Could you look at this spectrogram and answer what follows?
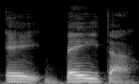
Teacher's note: Esta e larga la vamos a pronunciar como el diptongo e que aparece en la palabra, por ejemplo, reino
